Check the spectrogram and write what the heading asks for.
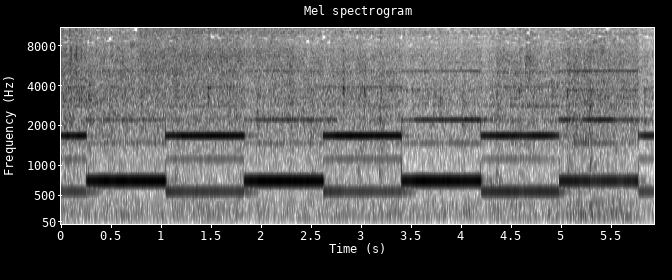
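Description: Railway level-crossing warning alarm sounding its electronic two-tone signal, a lower and a higher tone alternating evenly about every 0.8 seconds, the warning that a train is crossing. Underneath is the low steady noise of a passing passenger train.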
